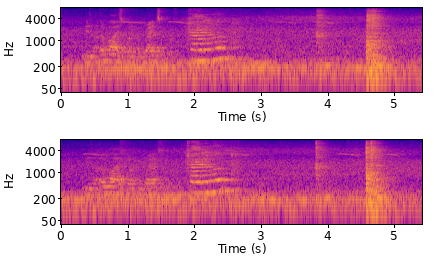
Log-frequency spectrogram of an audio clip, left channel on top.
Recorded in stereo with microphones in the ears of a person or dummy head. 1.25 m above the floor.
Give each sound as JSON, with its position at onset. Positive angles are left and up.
{"t": 0.3, "sound": "a man speaking", "side_deg": 30, "distance_m": 3.0}
{"t": 1.9, "sound": "a child speaking", "side_deg": -80, "distance_m": 1.4}
{"t": 3.8, "sound": "a door slam", "side_deg": -75, "distance_m": 1.3}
